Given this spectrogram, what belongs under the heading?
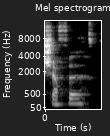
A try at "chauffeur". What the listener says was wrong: Well, you were kind of closer the first time. The first time you pronounced it right, but you got the stress wrong. I mean, I would say it's pronounced chauffeur. You kind of pronounced it chauffeur.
